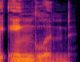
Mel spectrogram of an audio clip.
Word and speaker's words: England: You know, we say land, but we don't say England. This language which we are learning, our language, 200 years they ruled us. The pronunciation is England, not land, but lend. Did you understand? Air becomes a sound because the stress is elsewhere.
